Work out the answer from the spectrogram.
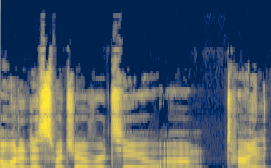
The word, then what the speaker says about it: TEGN: I wanted to switch over to TEGN. Is it pronounced TEGN? Yeah, that's perfect. Could you talk about that project?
